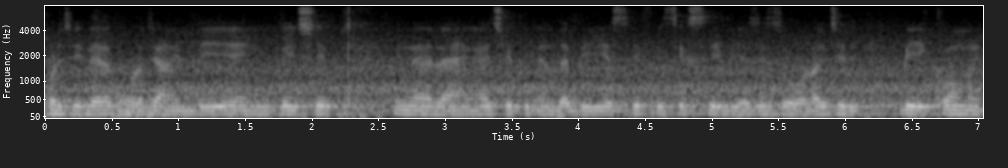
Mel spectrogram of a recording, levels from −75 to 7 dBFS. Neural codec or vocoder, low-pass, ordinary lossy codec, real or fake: none; none; none; real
